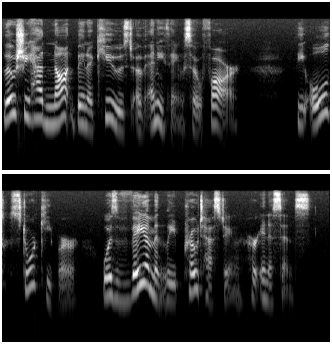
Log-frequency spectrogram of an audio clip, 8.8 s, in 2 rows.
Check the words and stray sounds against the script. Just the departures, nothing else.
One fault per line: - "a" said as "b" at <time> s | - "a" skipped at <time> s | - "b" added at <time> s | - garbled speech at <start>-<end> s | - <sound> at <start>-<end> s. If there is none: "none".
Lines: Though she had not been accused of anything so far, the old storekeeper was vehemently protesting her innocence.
none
